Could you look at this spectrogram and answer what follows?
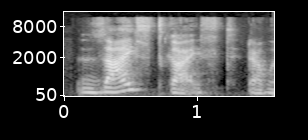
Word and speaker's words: Zeitgeist: 발음도 독어식으로 하고요. Zeitgeist라고 읽는다고 하네요.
